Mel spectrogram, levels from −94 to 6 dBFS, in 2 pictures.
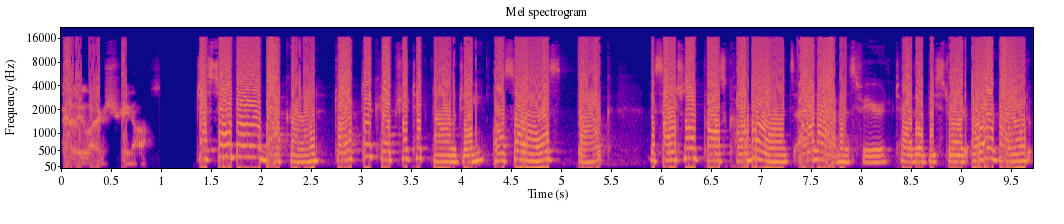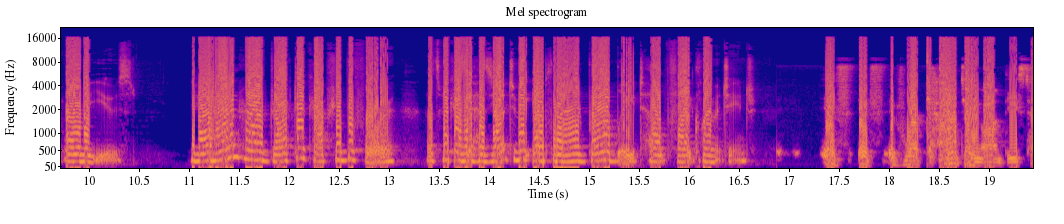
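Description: Integer overflow runs through the whole of this speech clip: the signal path is driven about 15 dB past its integer ceiling, and instead of being limited, any sample that exceeds the largest value wraps around to the opposite extreme. Around 7 percent of samples land over that line, so every loud syllable peak jumps across the full range and back, producing harsh, violent cracks far sharper and more explosive than ordinary clipping would give.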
